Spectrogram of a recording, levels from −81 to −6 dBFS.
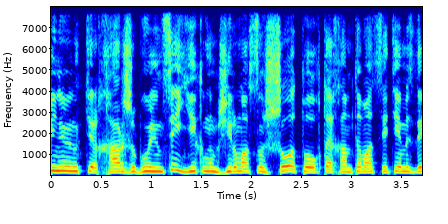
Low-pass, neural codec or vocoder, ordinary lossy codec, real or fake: none; codec, 16 kHz, 4 kbps, FunCodec, trained on Chinese and English, 50 frames a second; none; fake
